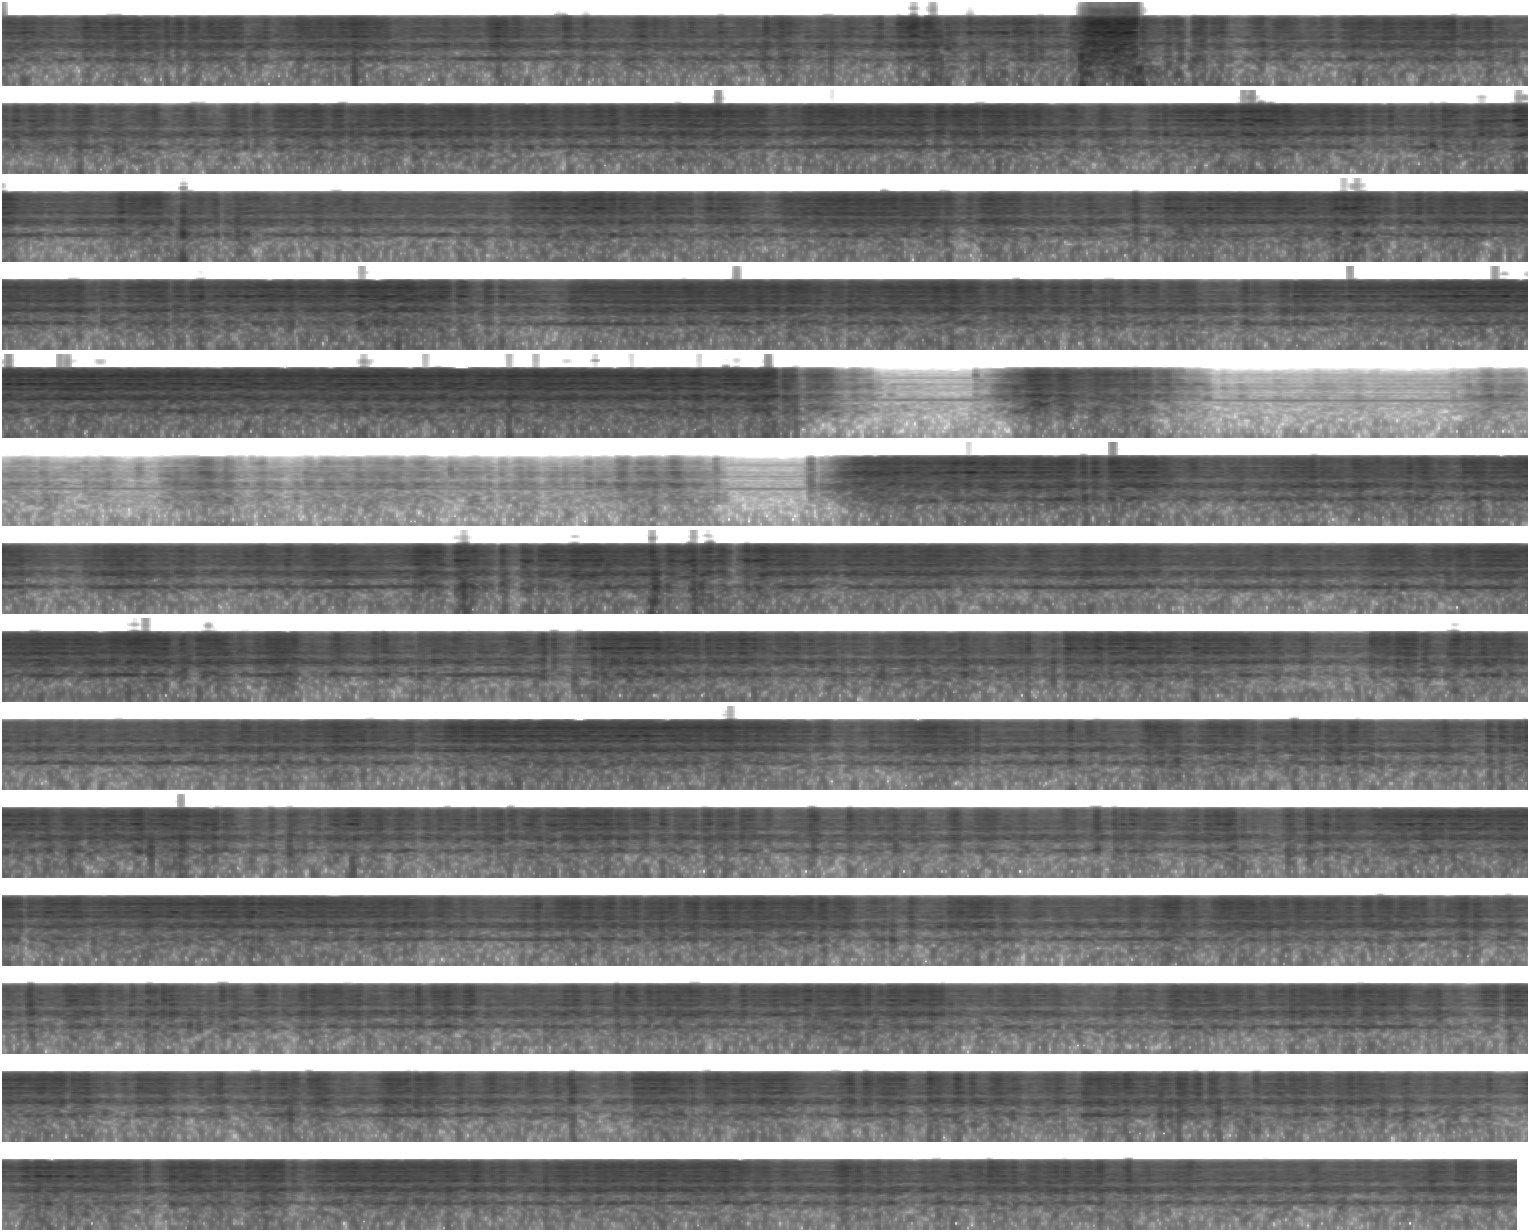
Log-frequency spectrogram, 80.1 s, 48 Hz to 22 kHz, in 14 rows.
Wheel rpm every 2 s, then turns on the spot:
220, 230, 210, 220, 230, 220, 230, 220, 230, 210, 210, 210, 200, 60, 20, 30, 200, 230, 230, 230, 220, 220, 220, 230, 220, 220, 230, 220, 220, 230, 220, 220, 230, 220, 230, 220, 220, 230, 230, 220.
28-30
